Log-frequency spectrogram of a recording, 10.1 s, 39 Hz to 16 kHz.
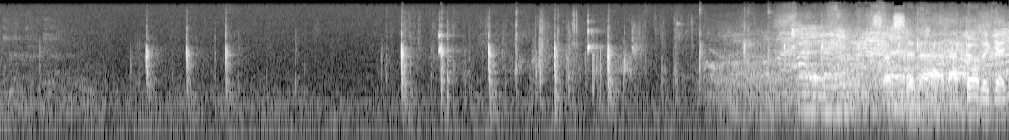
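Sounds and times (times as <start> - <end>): table tennis ball bouncing: 1.4 - 2.4, 3.9 - 6.4
table tennis rally clicks: 3.8 - 7.8.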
